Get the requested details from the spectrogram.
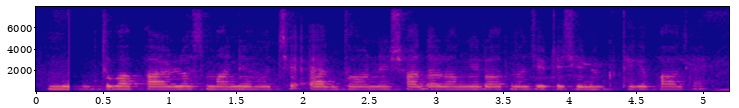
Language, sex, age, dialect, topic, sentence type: Bengali, female, 31-35, Northern/Varendri, agriculture, statement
